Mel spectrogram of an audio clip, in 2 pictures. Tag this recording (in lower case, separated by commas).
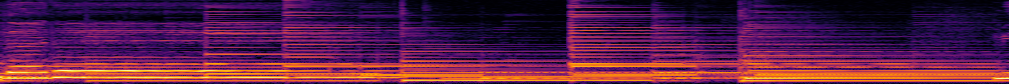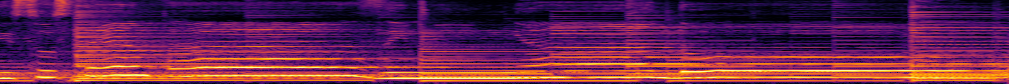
soul music, music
